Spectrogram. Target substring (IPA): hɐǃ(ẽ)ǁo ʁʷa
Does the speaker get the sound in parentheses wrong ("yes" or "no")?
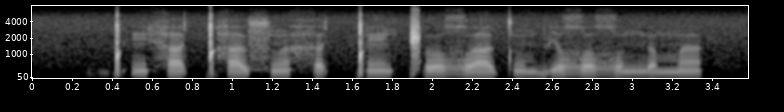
no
